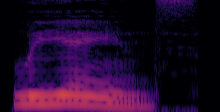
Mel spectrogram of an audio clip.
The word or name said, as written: lianes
